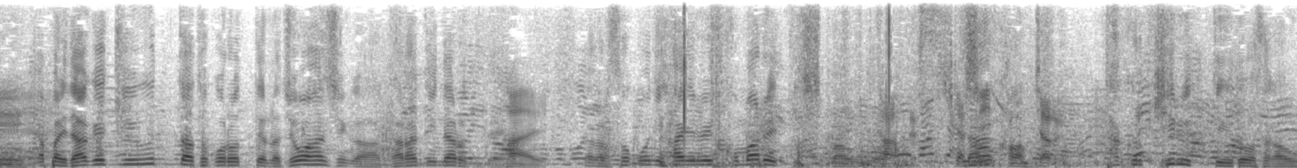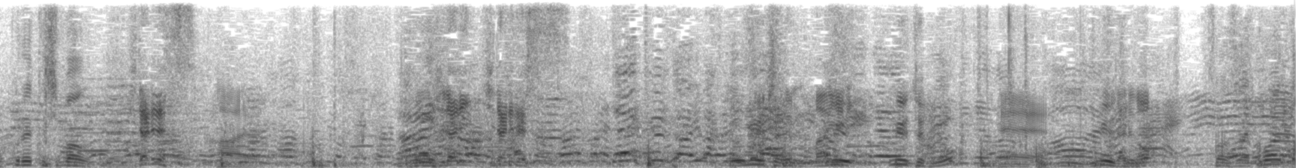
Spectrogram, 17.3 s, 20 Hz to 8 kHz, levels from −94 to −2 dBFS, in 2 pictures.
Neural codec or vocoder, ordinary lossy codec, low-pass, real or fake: none; none; none; real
